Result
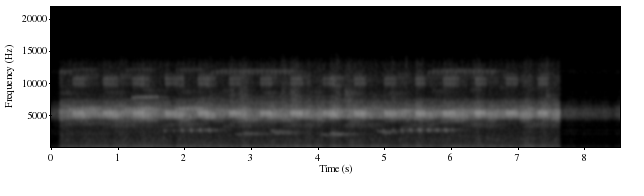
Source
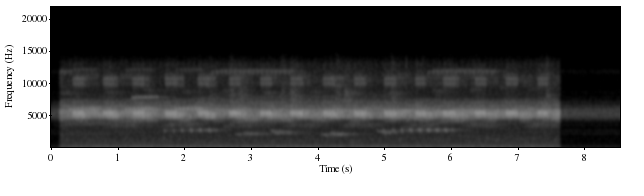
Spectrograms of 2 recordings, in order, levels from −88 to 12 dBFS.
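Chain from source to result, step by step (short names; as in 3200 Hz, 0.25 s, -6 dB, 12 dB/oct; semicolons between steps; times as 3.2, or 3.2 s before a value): noise-modulated level, depth 60%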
